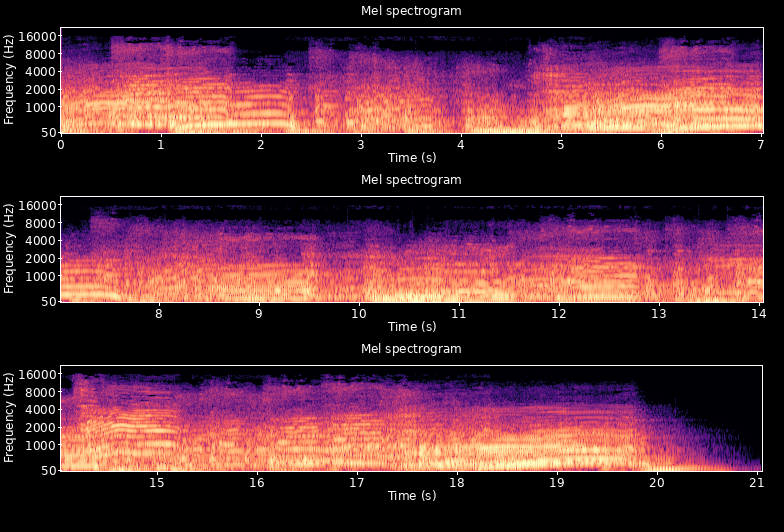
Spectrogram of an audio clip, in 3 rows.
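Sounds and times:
pipe organ chords swooping in pitch: 0.0 - 20.6.

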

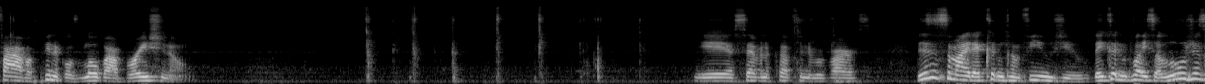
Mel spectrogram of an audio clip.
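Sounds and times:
cards being shuffled: 3.6 - 7.0.

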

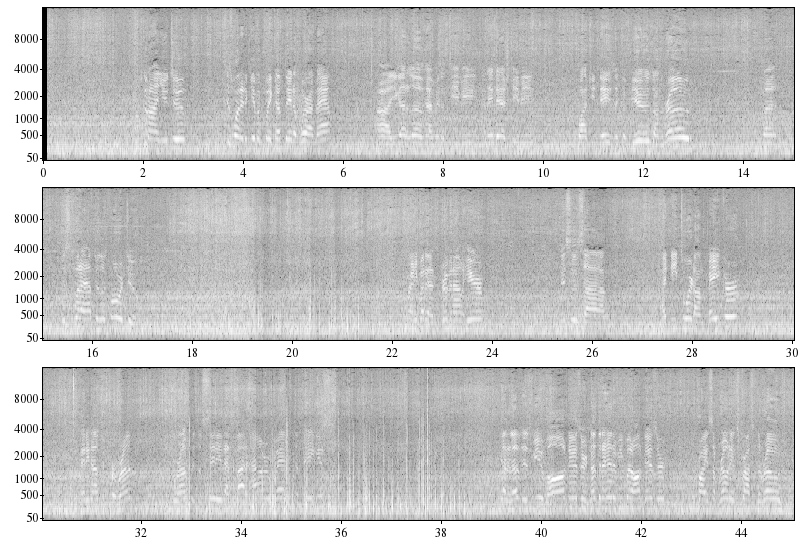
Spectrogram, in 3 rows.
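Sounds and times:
car cabin road noise: 0.1 - 45.0.

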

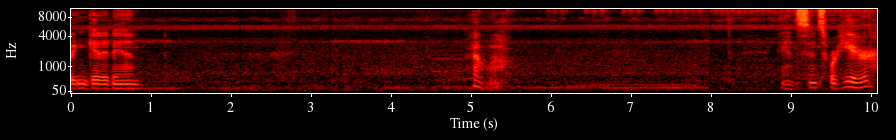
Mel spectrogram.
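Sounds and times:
crickets chirping: 0.0 - 10.0
steady low hum: 0.0 - 10.0.

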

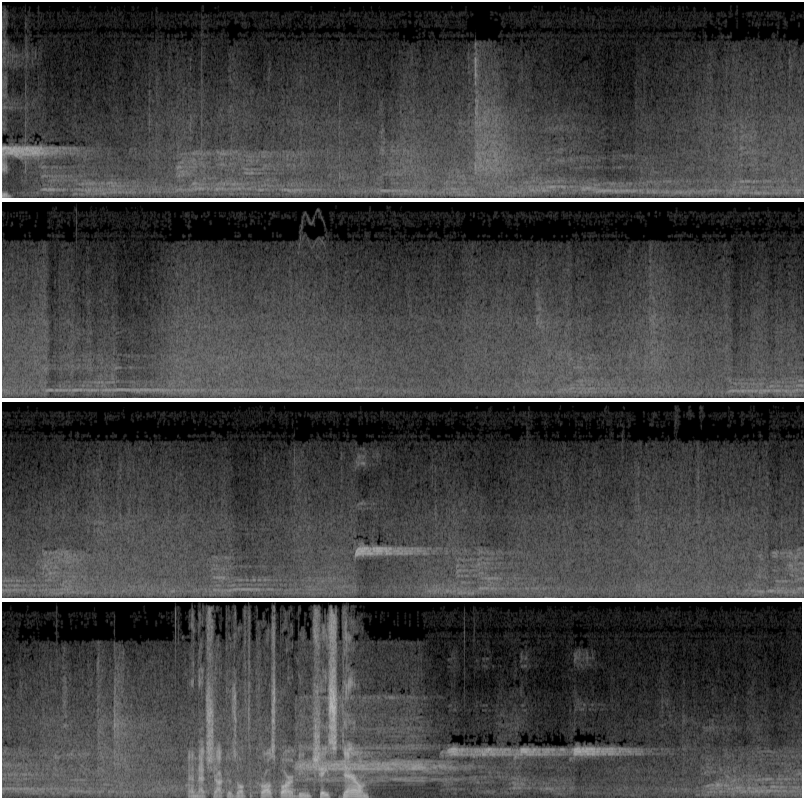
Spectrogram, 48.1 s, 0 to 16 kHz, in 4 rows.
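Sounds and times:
players and coaches shouting: 0.0 - 1.0, 38.9 - 44.5
sharp slaps on water: 7.0 - 7.7.

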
